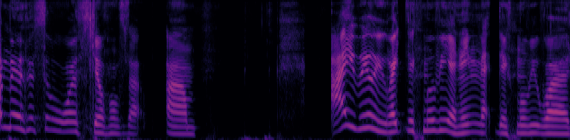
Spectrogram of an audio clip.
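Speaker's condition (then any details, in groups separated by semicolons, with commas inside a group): Cerebral palsy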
